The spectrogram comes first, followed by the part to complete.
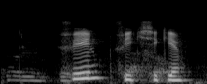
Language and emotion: Russian, neutral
